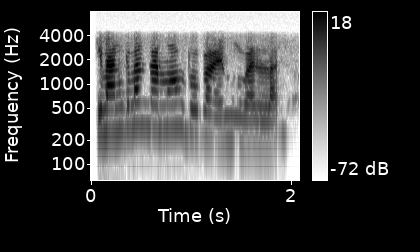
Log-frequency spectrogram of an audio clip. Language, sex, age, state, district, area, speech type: Assamese, female, 30-45, Assam, Dhemaji, rural, conversation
